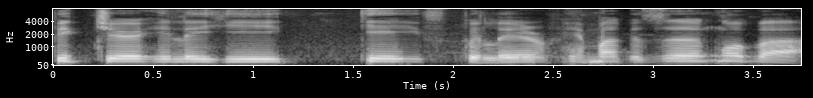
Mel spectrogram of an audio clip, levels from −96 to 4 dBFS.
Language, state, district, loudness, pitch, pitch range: Chakhesang, Nagaland, Dimapur, -16 LUFS, 120 Hz, 115-130 Hz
